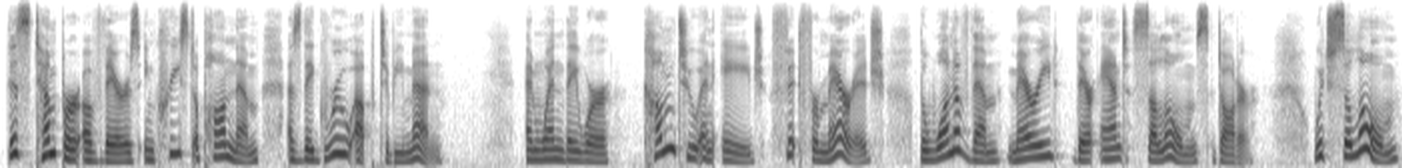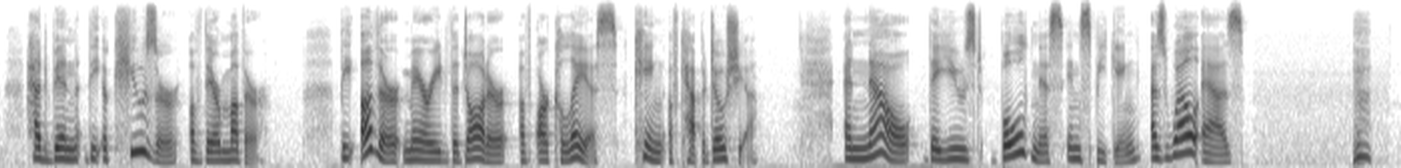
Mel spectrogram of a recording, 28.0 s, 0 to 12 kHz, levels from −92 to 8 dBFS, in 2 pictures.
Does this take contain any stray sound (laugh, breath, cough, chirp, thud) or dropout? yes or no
yes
